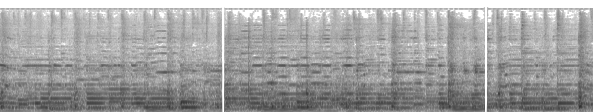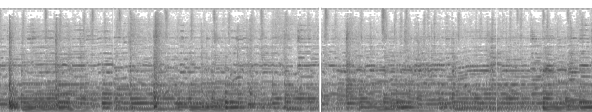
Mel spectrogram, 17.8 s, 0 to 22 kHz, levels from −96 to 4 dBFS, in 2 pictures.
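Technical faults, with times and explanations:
3.33–3.39 s, 7.26–7.33 s, 10.58–10.62 s, 13.68–13.74 s and 16.33–16.37 s: damaged data in a compressed stream. Each 40–65 ms burst is where the decoder misreads corrupted frames and hunts for the next header, heard as a chirp, squawk, click or short hole.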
